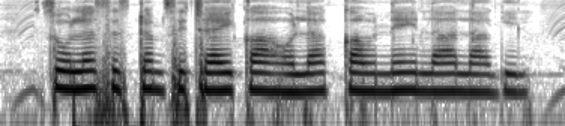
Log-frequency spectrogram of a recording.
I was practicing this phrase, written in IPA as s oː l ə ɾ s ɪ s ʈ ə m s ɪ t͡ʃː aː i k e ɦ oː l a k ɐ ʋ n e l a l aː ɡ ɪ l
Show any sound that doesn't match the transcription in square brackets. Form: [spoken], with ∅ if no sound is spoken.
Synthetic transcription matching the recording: s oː l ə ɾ s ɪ s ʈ ə m s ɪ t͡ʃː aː i k [a] ɦ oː l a k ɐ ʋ n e l a l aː ɡ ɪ l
